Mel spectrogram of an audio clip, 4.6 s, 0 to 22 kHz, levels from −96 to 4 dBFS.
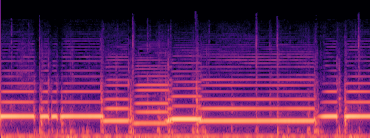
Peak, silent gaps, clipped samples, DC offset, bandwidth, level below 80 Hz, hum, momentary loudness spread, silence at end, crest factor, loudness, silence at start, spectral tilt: -6 dBFS; none; under 0.1%; under 0.1%; 7.8 kHz; -32 dBFS; none; 7 LU; 0 s; 10 dB; -16 LUFS; 0 s; -7 dB/octave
